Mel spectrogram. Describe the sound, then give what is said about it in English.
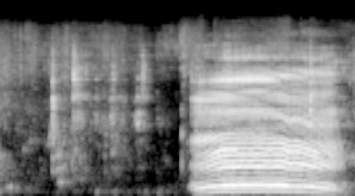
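A single long, loud cow moo, deep and droning with a slight rise and fall. It follows a second and a half of faint clinking and rustling. “What might they have said if the donkey, the cow, the sheep, and the dove had been able to tell the story of the lowly stable strewn with hay.”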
